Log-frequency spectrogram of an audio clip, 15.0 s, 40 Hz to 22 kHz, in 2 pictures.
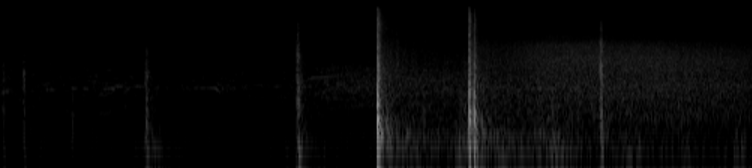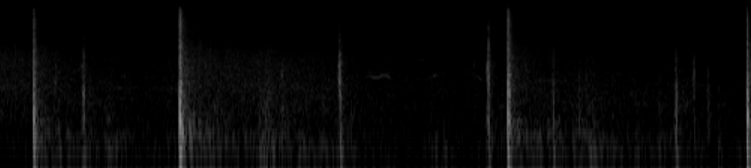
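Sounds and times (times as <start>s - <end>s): fireworks bangs: 2.9s - 15.0s
firework hiss: 3.8s - 11.2s.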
